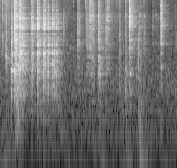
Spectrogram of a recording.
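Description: Metal utensils and dishes clink and clatter during dishwashing, a quick flurry of sharp knocks followed by scattered lighter clinks, close and fairly loud with no voices.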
